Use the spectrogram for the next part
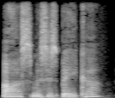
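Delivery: ordinary delivery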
